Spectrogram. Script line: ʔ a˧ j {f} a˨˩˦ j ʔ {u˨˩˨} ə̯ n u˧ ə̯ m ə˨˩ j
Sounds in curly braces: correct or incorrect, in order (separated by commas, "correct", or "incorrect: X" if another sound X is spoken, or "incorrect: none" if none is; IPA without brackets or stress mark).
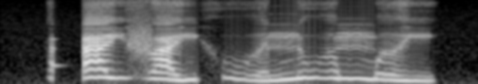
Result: incorrect: v, correct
